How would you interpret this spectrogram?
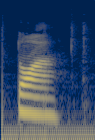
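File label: "tua~5", Teochew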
